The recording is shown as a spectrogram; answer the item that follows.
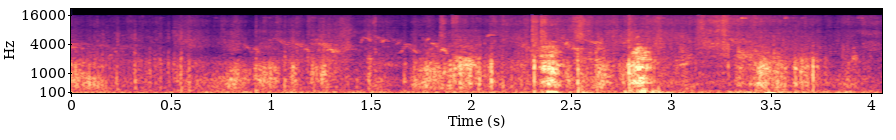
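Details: Border Collie and Jack Russell Terrier playing chase outdoors in the snow; a few short barks near the middle and end over steady rustling and scuffling noise.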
